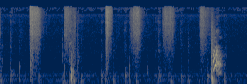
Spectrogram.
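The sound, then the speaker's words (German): Faint dog sounds, soft whimpers and yips, come between a string of short rustling bursts as the dogs run along behind, ending with one louder, sharper bark. Nobody speaks. “Okay, die Hunde laufen hinterher.”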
